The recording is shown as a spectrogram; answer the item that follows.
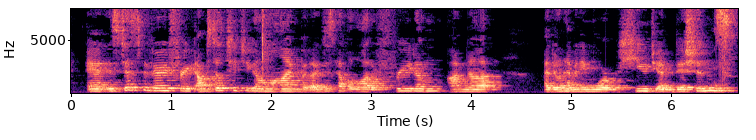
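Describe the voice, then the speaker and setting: Pitch moves in a normal way as the words come somewhat fast. Background noise can be clearly heard. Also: woman, medium pitch for a woman. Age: 60s. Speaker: social worker. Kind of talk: interview.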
